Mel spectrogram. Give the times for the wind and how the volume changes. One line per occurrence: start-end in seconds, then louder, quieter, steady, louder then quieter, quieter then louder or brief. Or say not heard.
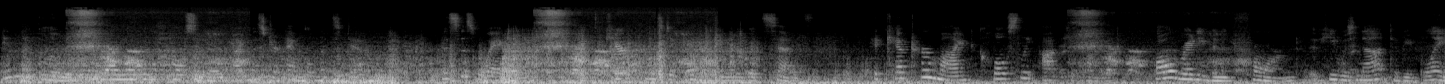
0.0-14.4 quieter.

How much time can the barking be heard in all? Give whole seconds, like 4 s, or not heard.
6 s.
